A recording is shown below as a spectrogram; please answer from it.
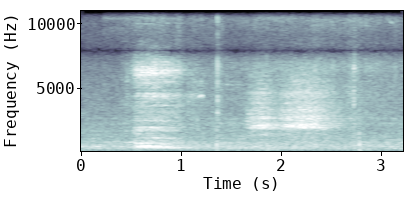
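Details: Mating elongated tortoises, after a week of courtship. Two breathy, sniffing wheezes a second apart, each with a thin squeaky whistle inside. Brief clicks come between and after them, over a quiet background hiss.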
